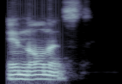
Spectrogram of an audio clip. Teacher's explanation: o H não vai ser pronunciado, vai ser considerado aqui na pronúncia da palavra a próxima letra.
